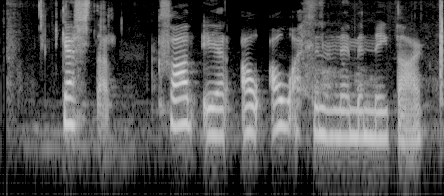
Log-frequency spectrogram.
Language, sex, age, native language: Icelandic, female, 14, Italian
